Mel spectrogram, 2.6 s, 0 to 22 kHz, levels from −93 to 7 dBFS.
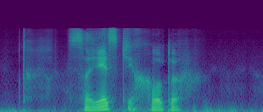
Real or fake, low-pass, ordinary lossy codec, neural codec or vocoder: fake; none; none; codec, 16 kHz, 0.5 kbps, FreqCodec, larger model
